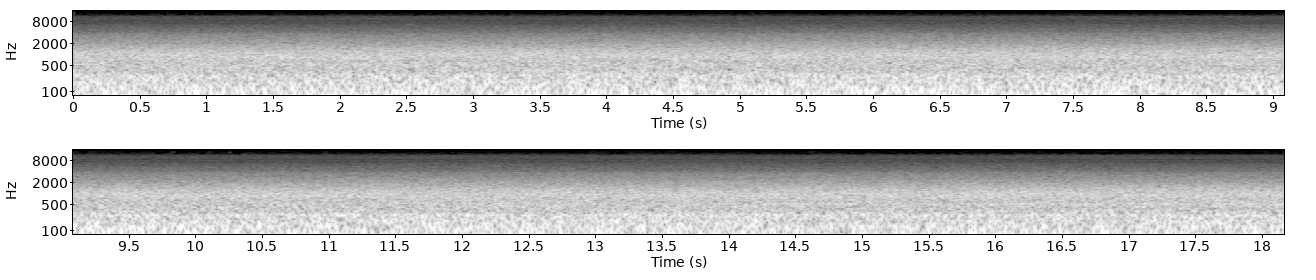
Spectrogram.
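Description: Jet engines roar and air rushes steadily, heard from inside an aircraft in flight.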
